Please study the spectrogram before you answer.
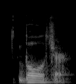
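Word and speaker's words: Boelter: Vance Bolcher. Bolcher. I'll say it correctly.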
